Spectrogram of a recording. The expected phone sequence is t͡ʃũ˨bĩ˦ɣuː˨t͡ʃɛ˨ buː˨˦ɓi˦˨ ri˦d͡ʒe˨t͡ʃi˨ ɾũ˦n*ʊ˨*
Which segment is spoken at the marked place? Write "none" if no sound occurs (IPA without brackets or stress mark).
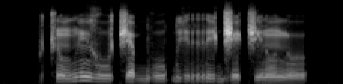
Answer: ʊ˨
